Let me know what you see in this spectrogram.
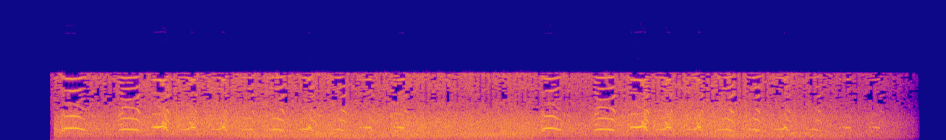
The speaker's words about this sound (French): Je n'avais jamais entendu les chants des mouettes. Mais quand je suis arrivée en France, j'ai habité à Caen pendant un an. C'est une ville au bord de la mer. Je pouvais entendre les mouettes presque partout.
